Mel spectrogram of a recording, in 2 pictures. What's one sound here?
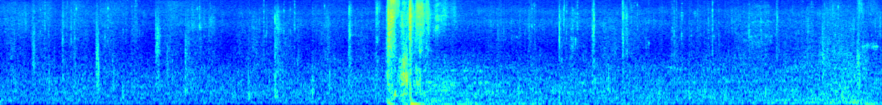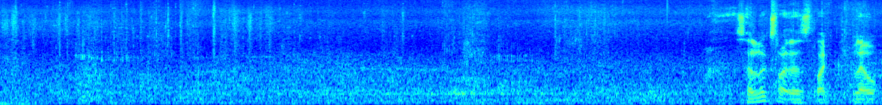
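Footsteps run over stone and grass.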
